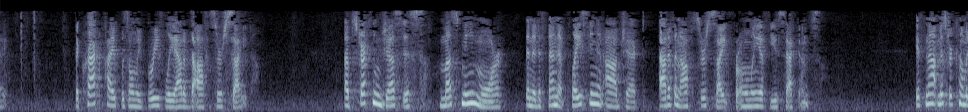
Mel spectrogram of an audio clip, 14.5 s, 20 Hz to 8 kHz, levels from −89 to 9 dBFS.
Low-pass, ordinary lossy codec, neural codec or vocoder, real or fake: 7.2 kHz; MP3, 24 kbps; none; real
